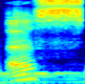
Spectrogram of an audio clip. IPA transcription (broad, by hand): əs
